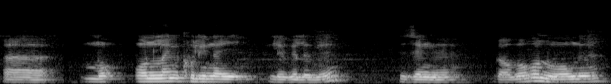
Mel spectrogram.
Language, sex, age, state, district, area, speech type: Bodo, male, 45-60, Assam, Chirang, urban, spontaneous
